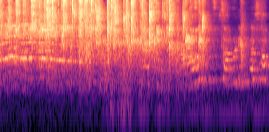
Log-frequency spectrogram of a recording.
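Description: A small group clapping for about three seconds, with one long drawn-out vocal call over the start of it; talking resumes near the end.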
